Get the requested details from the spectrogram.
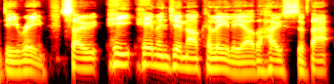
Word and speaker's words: Al-Khalili: So, World According to Physics, Jim Al-Kahali. – So I'm pretty sure that I'm right in saying you're butchering his name, and it's Jim Al-Khalili from Radio 4, okay.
